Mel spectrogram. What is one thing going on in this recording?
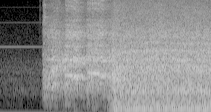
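A motorcycle starter whirs briefly.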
